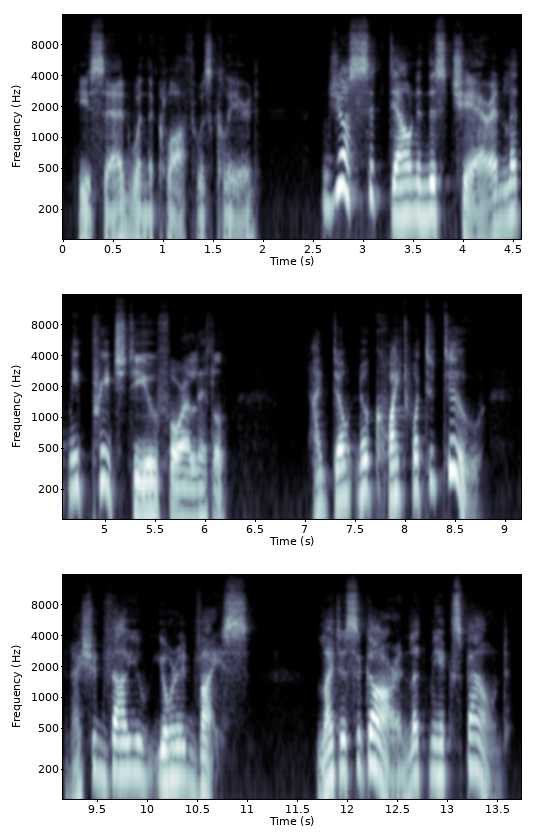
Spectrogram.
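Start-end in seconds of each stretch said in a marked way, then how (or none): 2.6-13.6 a touch higher, brisk and assured; a confident detective laying out his case; lightly voiced detective. Detective asking his friend for advice, lightly voiced. Holmes speaking over dinner.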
